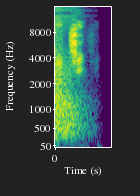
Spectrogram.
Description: bluePop.ogg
